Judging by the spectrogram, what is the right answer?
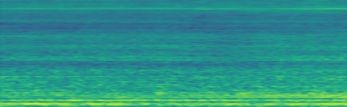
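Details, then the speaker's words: Fieldpiece vacuum pump on an AC system with a line opened: steady drone turns hollow and airy instead of tightening up, pumping out steam; outside air and moisture being drawn in through a leak. "I hope you could hear it it it it it has a hollow sound to it and then it's starting to pump out Steam"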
